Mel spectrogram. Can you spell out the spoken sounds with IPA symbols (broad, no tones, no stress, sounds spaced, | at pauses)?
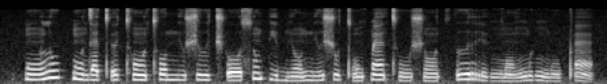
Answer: k͡p ũ l u k͡p ũ d æ tʼ ø tʰ õ tʰ o mʲ u ʃ ɯ t͡ʃʼ o s ũ pʲ ø bʲ õ mʲ ɯ ʃ u tʼ ũ k͡p æ̃ tʰ u ʃ õ t͡sʼ ɯ r y ŋ͡m õ ŋ͡m ɯ ŋ͡m u pʼ æ̃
